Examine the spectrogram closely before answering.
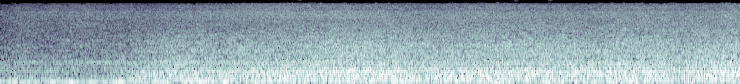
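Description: A train rolls in close by with a growing rumble.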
